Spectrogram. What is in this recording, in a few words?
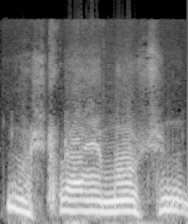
klallam language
